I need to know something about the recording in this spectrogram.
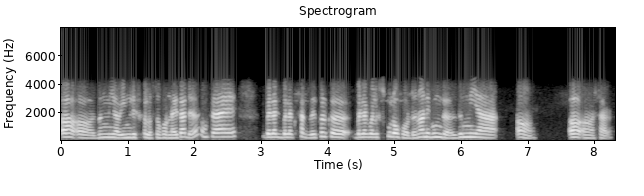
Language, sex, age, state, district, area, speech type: Bodo, female, 18-30, Assam, Udalguri, urban, conversation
